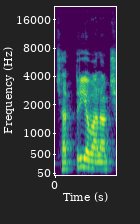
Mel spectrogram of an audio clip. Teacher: अब देखिए क और षष्ठी सा अर्थात मूर्धन्य शकार से क और मूर्धन्य श, इन दोनों के संयुक्त होने से क्षत्रिय वाला क्ष बनता है, इसलिए यह संयुक्त व्यंजन है।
